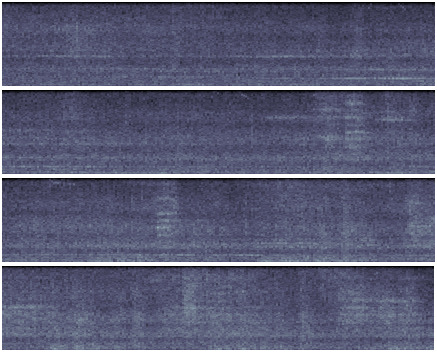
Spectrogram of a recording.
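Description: Electric passenger trains running slowly through the station tracks, their wheels rumbling and knocking over the rails, louder in the second half. A faint motor whine slowly falls in pitch, and there are a few brief high wheel squeaks.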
